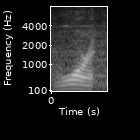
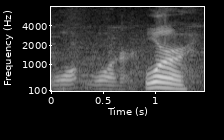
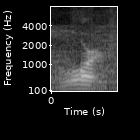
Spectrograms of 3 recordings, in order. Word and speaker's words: Warren: It's Mike Warren, not Warner. Warren.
